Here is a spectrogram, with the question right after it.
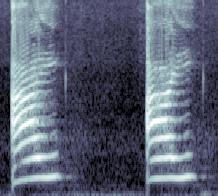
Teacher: So, with a, we open the mouth wide. With i, we don't open the mouth wide.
